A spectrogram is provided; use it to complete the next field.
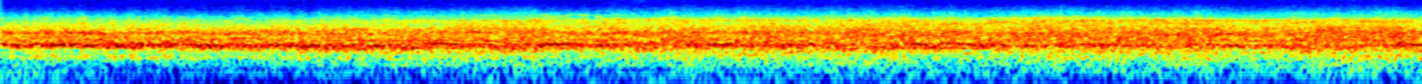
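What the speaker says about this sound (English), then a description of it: "Listen to the cheer." Big stadium crowd at a rugby league World Club Challenge final, Widnes against Canberra, roaring steadily as the championship trophy is presented, a continuous loud wash of cheering with no breaks.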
